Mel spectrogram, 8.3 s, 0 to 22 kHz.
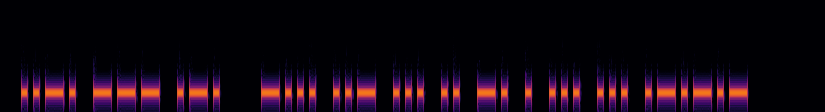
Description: Morse code, heard as a keyed tone, about 20 wpm, 700 Hz. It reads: FOR BUSINESS.
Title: Sentences from Top 1000 Words - Review Part 3 - 20wpm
